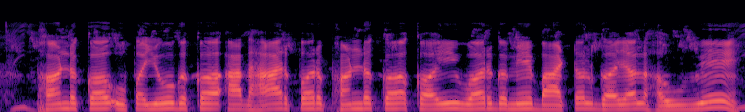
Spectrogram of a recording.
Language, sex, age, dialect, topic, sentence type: Bhojpuri, male, 18-24, Western, banking, statement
